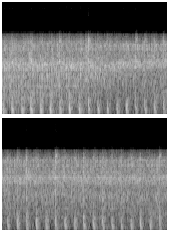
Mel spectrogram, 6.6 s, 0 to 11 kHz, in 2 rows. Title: my wolseley wd 2 1st fire up after rebuild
